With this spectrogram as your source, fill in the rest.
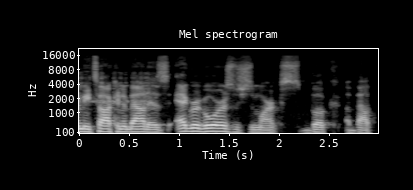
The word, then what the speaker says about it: egregore: It's a Greek term, and it's egregore is closer to the pronunciation. But of course, we say egregores for simplicity.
